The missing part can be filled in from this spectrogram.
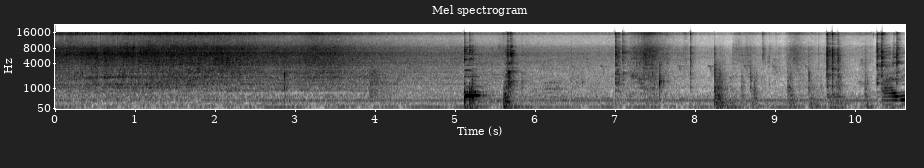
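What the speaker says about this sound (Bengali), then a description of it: "এইবার ছোলার ডালটা ঢেলে দিলাম" Dry chana dal is poured into a cooking pot in a home kitchen, giving a few sharp rattling clatters and scrapes after a stretch of steady low hiss, close and fairly loud, with no talk.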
